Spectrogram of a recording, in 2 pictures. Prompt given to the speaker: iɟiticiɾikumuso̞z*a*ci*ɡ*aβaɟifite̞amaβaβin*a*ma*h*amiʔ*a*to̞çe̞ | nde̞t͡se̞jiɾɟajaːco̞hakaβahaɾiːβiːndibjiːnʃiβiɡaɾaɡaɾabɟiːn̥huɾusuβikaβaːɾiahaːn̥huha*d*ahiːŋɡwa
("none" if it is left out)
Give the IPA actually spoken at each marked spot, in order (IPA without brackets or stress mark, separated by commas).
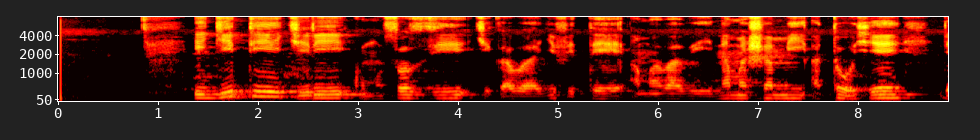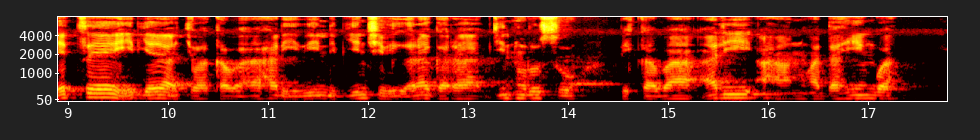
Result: i, k, a, ʃ, a, d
